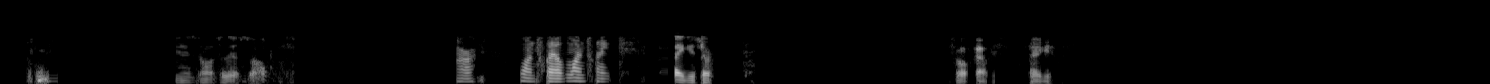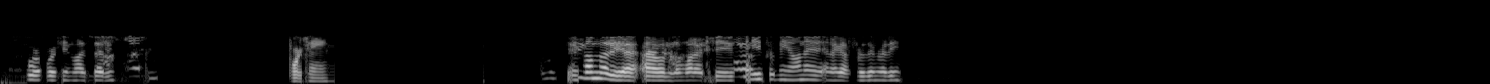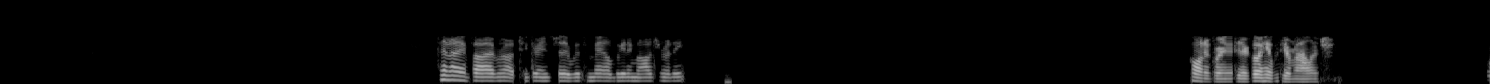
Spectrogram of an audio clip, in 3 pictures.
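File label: Raleigh Police Southeast District Dispatch, p25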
